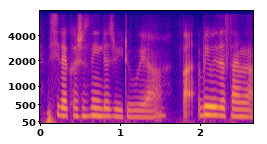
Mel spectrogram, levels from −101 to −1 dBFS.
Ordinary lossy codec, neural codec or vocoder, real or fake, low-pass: none; codec, 16 kHz, about 1 kbps, DyCAST, with the encoder's durations; fake; 7.2 kHz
